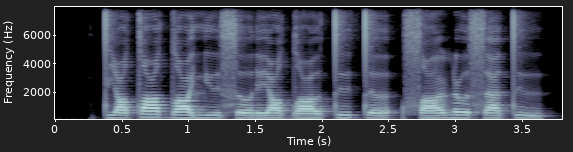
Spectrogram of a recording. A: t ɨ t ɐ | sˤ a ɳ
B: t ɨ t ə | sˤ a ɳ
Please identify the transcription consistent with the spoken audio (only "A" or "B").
B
